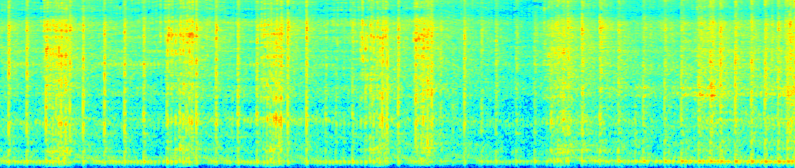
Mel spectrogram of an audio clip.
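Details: Old Honda Elite scooter single running after the dead stock ignition was replaced with a new stator, its first firing. Rising and falling throttle blips over a steady low thrum, no knocks or grinding: normal running.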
